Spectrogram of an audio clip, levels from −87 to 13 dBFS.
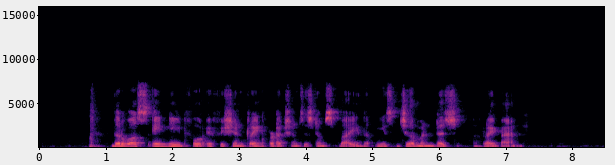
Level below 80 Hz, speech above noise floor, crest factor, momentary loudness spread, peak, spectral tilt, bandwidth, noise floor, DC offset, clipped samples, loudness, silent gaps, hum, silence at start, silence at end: -58 dBFS; 46 dB; 20 dB; 11 LU; -12 dBFS; -6 dB/octave; 7.6 kHz; -78 dBFS; under 0.1%; under 0.1%; -31 LUFS; none; none; 0.75 s; 1.25 s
